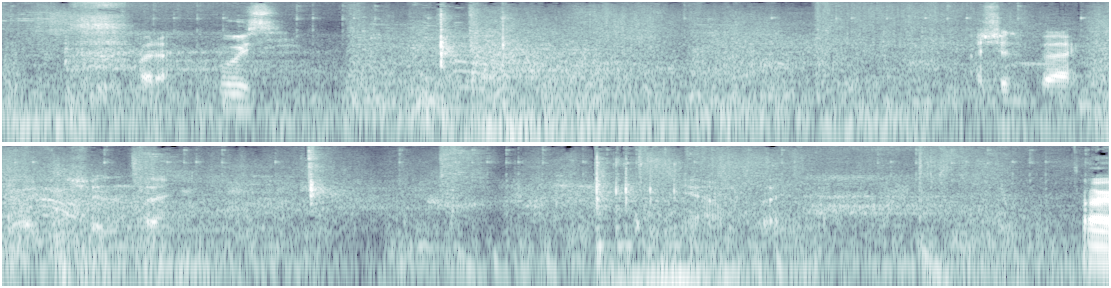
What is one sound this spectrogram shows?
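Fantasy battle sound effects clash, zap and crackle in quick bursts.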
